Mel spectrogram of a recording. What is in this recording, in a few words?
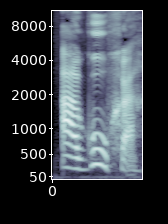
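"aguja", Spanish, female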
